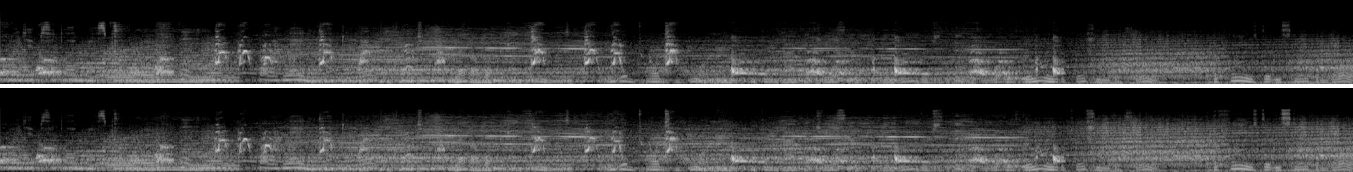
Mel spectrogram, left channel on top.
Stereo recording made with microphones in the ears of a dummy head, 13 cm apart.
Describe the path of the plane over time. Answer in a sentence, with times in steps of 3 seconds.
In this clip you hear the plane on the left from 0 s, in the centre from 3 s and on the right from 6 s.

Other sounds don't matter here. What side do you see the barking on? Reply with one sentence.
You can hear the barking on the left.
